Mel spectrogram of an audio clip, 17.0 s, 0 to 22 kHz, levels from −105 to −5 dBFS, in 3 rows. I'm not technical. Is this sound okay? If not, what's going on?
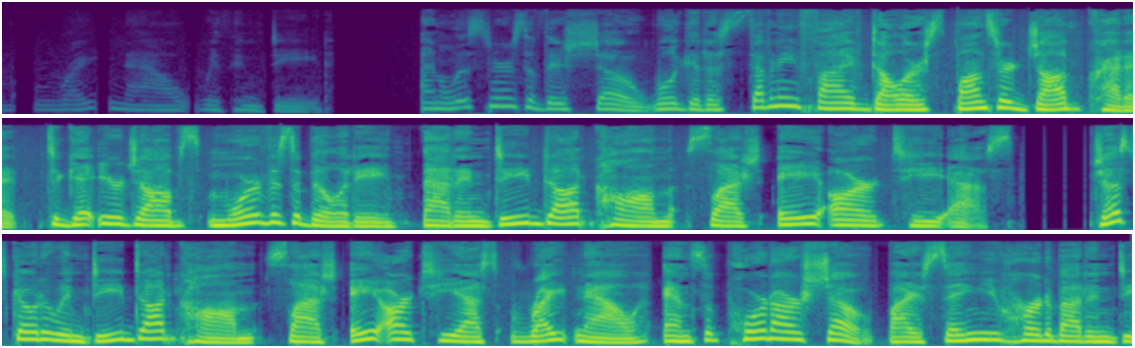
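No. A faint, steady ticking about ten times a second runs through the whole clip. That's Wi-Fi interference: a nearby Wi-Fi radio's beacon, every 102.4 ms, leaks into the audio circuit.

The opening fade-in from 0 to 4.4 s sounds gritty, worst during the first 1.6 seconds. That's truncation distortion on a fade: the volume stage kept too few bits, about 12, so the quietest part turns into coarse steps.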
